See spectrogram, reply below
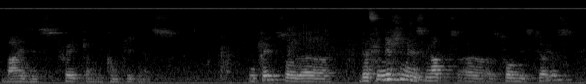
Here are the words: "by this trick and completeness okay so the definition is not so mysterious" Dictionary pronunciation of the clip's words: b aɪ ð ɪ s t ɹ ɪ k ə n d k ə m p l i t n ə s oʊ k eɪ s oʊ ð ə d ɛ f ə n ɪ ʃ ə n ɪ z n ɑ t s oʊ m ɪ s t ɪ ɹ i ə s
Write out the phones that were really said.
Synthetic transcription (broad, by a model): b aɪ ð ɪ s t w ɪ k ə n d k ə m p l i t n ə s oʊ k eɪ s oʊ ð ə d ɛ f ə n ɪ ʃ ə n ɪ z n ɑ t s oʊ m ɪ s t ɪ ɹ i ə s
